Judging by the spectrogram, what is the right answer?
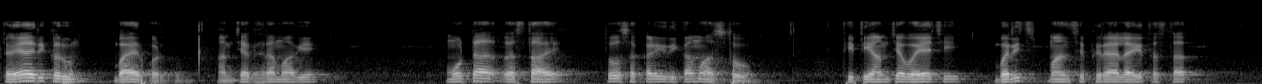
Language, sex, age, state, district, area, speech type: Marathi, male, 60+, Maharashtra, Nagpur, urban, spontaneous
